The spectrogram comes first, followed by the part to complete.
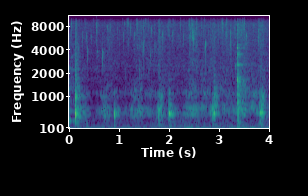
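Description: Wooden spoon stirring thick blended zucchini purée in an enamel pot to mix in vinegar. Wet squelching is punctuated by soft scrapes and knocks of the spoon, roughly one a second.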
